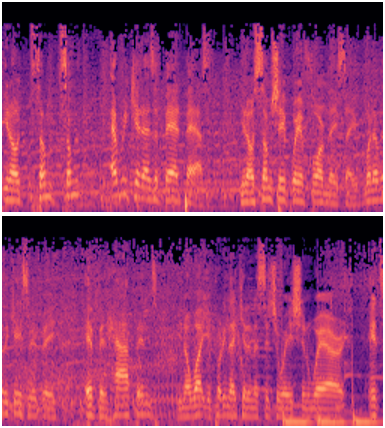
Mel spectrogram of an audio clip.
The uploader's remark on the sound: party in the studio complete with a LIVE DJ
